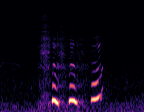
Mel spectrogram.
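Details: Male Indian ringneck parakeet kept as a pet, laughing at being given a hat: three short nasal 'ha' notes, the first two falling and the last rising, over a quiet indoor background.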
